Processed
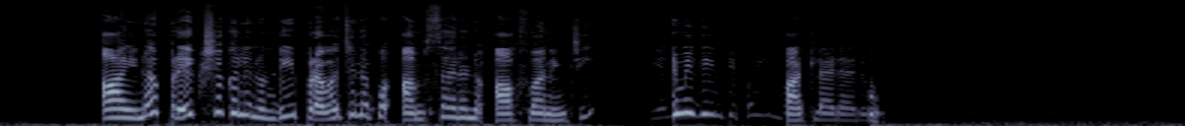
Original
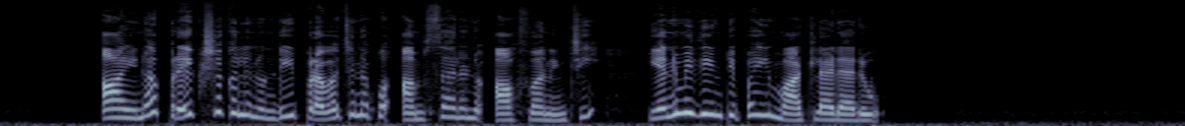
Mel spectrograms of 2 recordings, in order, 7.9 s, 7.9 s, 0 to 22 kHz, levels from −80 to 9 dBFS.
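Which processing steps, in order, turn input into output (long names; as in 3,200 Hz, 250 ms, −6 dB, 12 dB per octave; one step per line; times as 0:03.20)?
comb filter 7.3 ms, depth 51%
0:03.71–0:05.80: tremolo with a ramp in dB decaying 1.3 Hz, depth 36 dB
level −5 dB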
